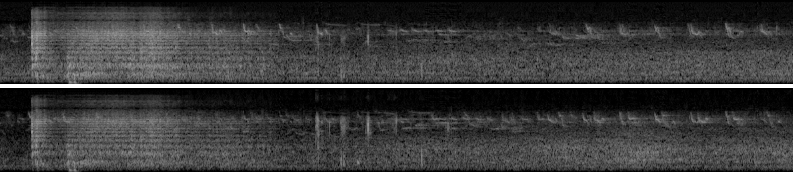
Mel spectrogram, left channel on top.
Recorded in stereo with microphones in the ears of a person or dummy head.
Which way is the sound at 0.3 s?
15° left (ahead or behind).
